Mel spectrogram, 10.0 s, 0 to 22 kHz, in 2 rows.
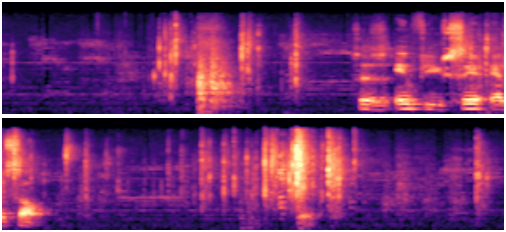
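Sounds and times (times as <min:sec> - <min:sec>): plastic packaging crinkling: 0:01.1 - 0:03.5, 0:04.3 - 0:08.7, 0:09.7 - 0:10.0.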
